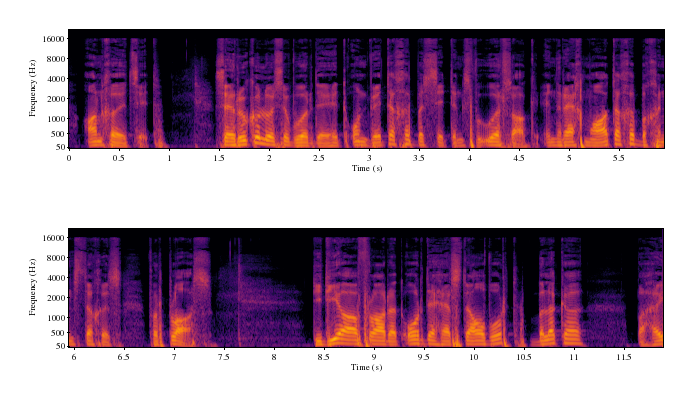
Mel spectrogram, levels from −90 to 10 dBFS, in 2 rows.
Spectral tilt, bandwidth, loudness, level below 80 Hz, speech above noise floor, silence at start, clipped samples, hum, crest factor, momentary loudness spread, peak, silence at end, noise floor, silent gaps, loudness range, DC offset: -7 dB/octave; 16.5 kHz; -19 LUFS; -38 dBFS; 38 dB; 0.2 s; under 0.1%; none; 16 dB; 13 LU; -4 dBFS; 0 s; -57 dBFS; none; 3 LU; under 0.1%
